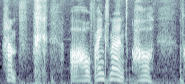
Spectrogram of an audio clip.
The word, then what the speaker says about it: HaaMF: It's pronounced HaaMF.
